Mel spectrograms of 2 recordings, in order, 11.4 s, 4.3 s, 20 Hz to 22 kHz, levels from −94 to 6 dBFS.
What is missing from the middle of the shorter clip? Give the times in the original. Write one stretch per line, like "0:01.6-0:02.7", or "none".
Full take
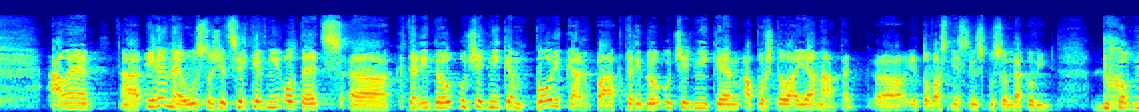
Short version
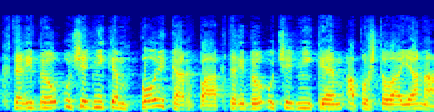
none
